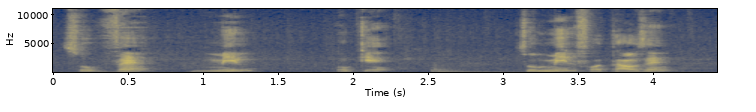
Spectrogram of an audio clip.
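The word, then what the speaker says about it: mille: so 12 mil so you see we said meal that word meal so in french thousands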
